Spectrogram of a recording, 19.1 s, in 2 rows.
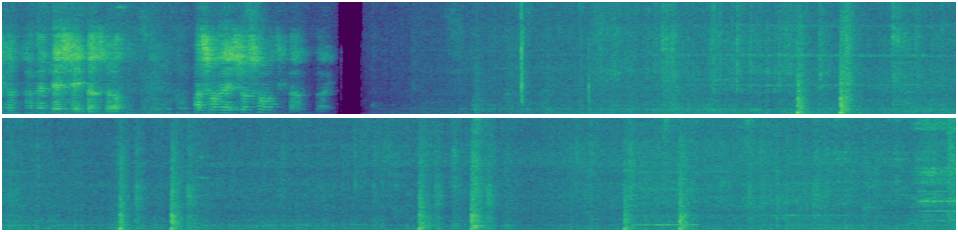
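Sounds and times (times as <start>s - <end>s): train running rumble: 4.5s - 19.0s
wheels clacking over rail joints: 4.7s - 11.7s.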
